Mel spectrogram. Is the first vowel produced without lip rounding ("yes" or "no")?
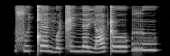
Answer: yes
